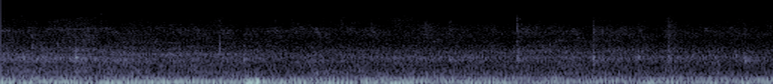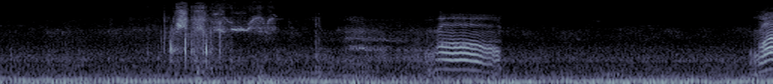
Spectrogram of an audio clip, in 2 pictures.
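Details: Hungry white street cats with blue eyes in Morocco, strays being fed; three harmonic meows near eight and ten seconds, the last wavering, over a steady low rumble of traffic.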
